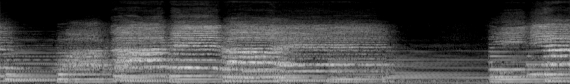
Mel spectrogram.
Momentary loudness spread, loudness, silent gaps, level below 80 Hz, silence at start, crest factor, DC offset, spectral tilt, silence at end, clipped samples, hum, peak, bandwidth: 18 LU; -17 LUFS; none; -52 dBFS; 0 s; 16 dB; under 0.1%; -3 dB/octave; 0 s; under 0.1%; none; -2 dBFS; over 20 kHz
